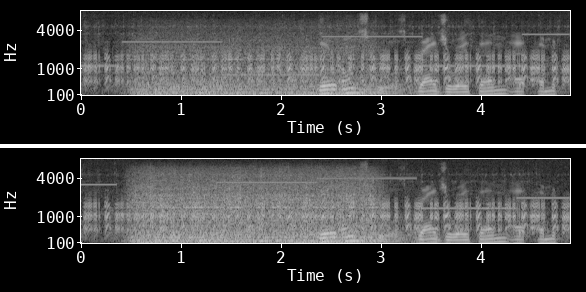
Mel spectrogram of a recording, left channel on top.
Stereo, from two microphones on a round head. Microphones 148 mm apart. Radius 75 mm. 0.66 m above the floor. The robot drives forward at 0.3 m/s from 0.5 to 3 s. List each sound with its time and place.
0.0 s an insect: centre (ahead or behind)
2.4 s a man speaking: 30° left (ahead or behind)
